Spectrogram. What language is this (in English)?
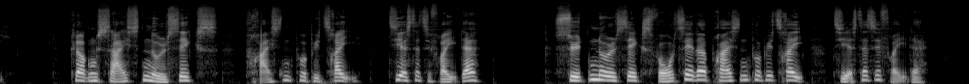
Danish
